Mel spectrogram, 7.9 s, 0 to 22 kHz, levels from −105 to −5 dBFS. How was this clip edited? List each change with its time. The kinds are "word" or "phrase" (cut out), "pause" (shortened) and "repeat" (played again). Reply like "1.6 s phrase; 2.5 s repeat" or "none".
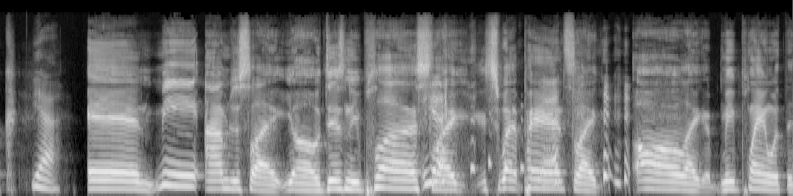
none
